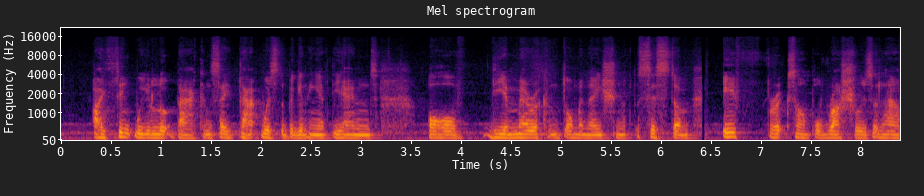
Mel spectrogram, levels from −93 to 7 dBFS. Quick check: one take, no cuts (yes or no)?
no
